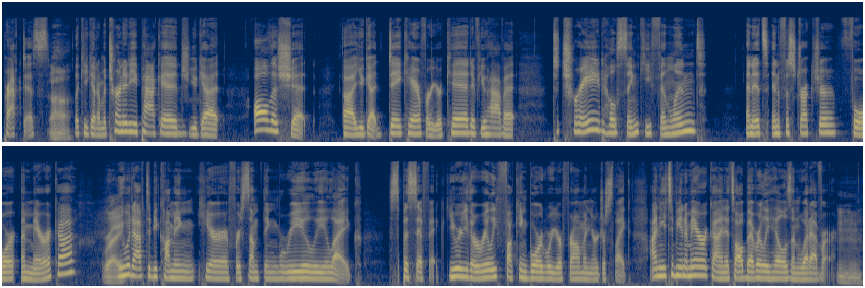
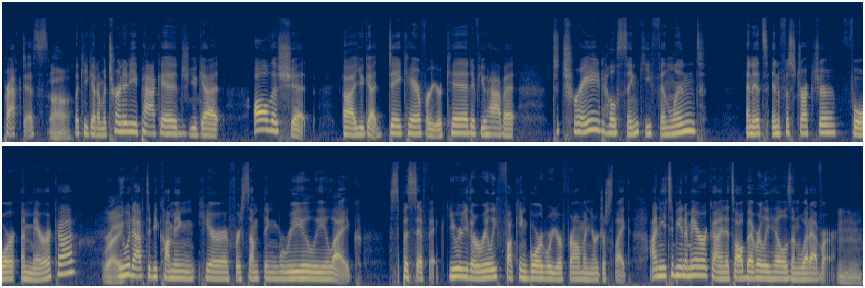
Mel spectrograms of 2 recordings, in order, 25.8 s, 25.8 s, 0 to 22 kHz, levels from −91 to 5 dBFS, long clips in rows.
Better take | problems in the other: first | muffled; very; fading above 3 kHz

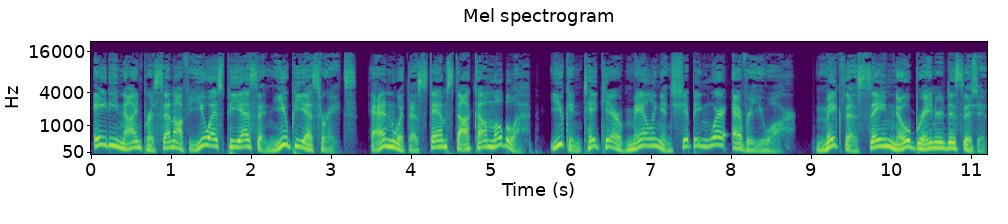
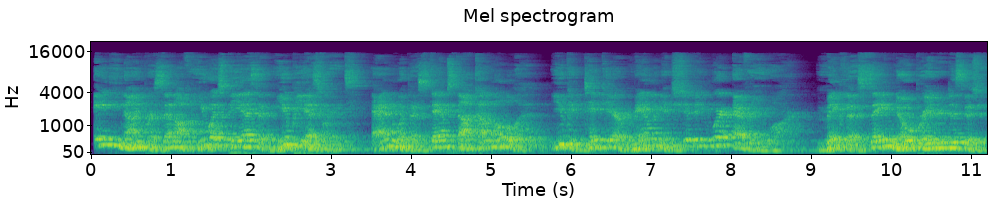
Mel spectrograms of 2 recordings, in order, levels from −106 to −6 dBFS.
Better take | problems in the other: first | room echo; strong; dies away in 1 s // off-mic speech; far

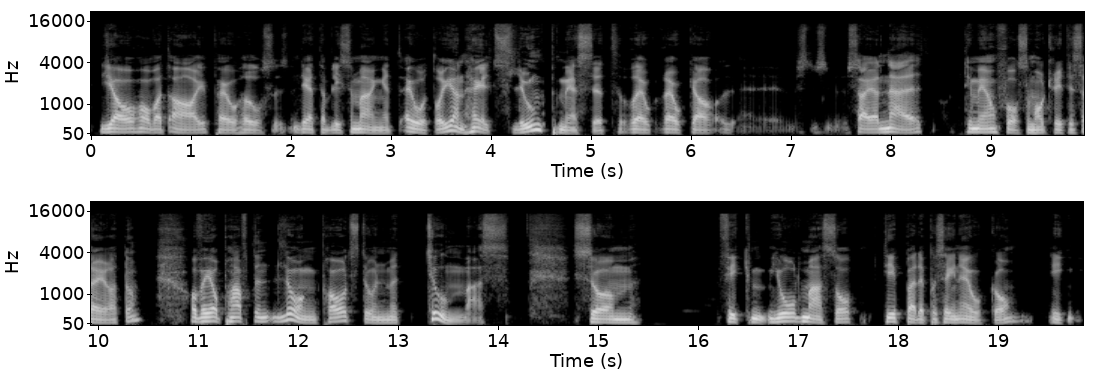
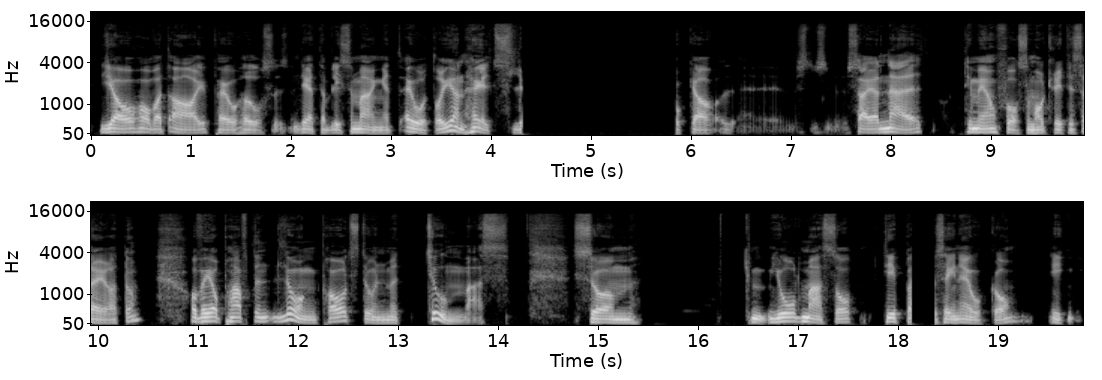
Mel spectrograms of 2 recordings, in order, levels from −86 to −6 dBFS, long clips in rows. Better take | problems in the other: first | audio cutting out; at 4.5 s for 1.5 s, at 16 s and at 18 s

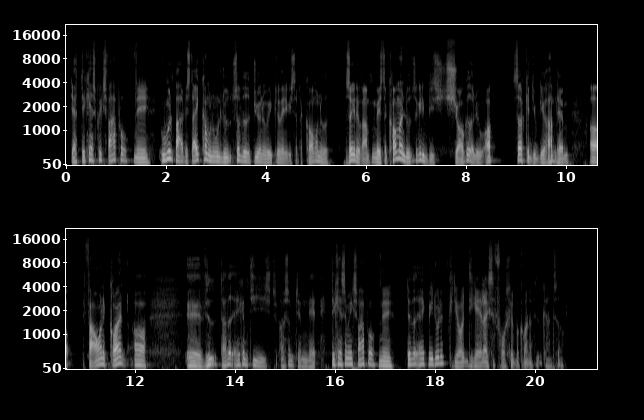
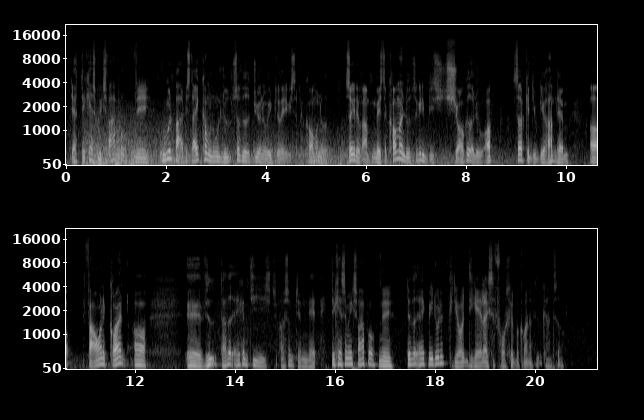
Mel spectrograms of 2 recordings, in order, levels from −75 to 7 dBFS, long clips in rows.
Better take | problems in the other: first | rain or running water; loud; throughout; 8 dB below the speech

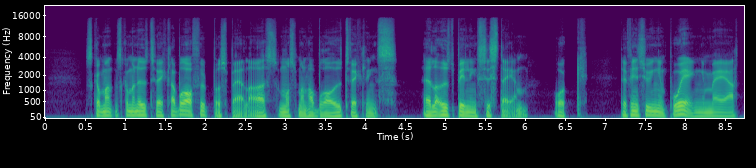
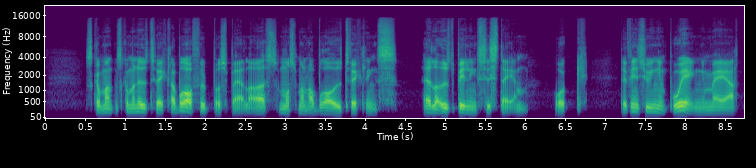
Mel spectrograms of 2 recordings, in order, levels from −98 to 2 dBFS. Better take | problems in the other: first | thin; very; fading below 300 Hz

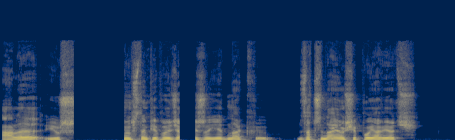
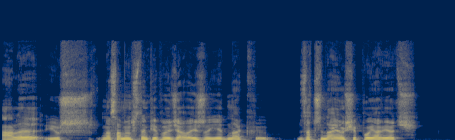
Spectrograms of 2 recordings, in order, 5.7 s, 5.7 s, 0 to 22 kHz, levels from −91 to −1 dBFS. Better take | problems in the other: second | audio cutting out; at 1 s for 0.5 s and at 2 s

